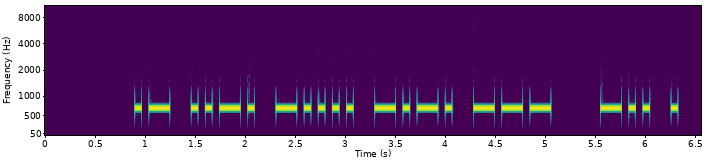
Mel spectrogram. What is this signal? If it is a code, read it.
Morse code, heard as a keyed tone, about 17 wpm, 700 Hz. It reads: AF6CO DE
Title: USA Callsign DE Callsign 17wpm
